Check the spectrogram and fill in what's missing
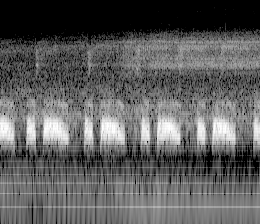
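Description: Spotted dove giving soft, hollow coos in short-long pairs, a brief note then a longer falling one, roughly every second, over a low steady hum.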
